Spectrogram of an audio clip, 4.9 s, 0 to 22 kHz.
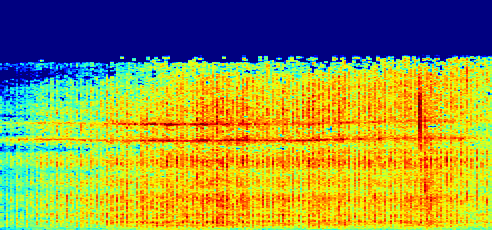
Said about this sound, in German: wir sind mit dem Helikopter von Lutherbrunn am Morgen um knapp vor dem 7. Uhr losgeflogen. Das Wetter ist gut. Hoffen wir, dass es so bleibt. Ja, wir sind jetzt im Helikopter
